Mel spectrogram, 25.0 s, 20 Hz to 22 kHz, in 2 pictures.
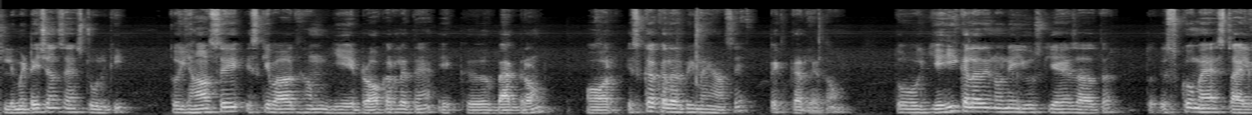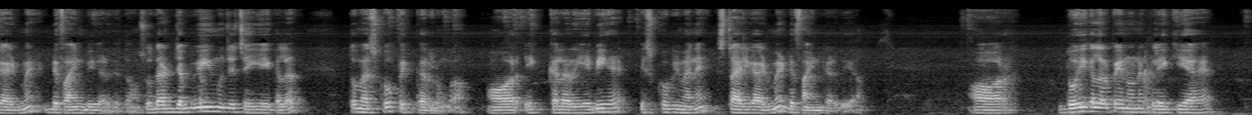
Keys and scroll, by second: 5.6 v, 6.9 i, 8.1 v.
